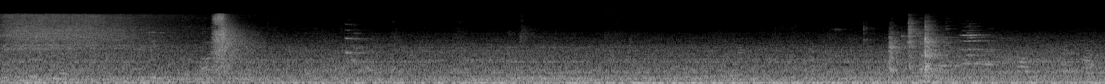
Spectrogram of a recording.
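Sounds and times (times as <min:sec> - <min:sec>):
diesel train idling: 0:00.0 - 0:08.9.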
